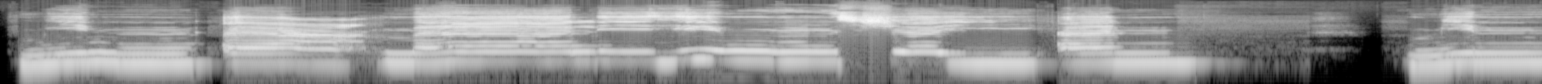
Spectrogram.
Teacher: Suara an dibunyikan dengan jelas. Kenapa? Nun sukunnya bertemu huruf hamzah. Huruf halki, huruf tenggorokan. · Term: nun sakinah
